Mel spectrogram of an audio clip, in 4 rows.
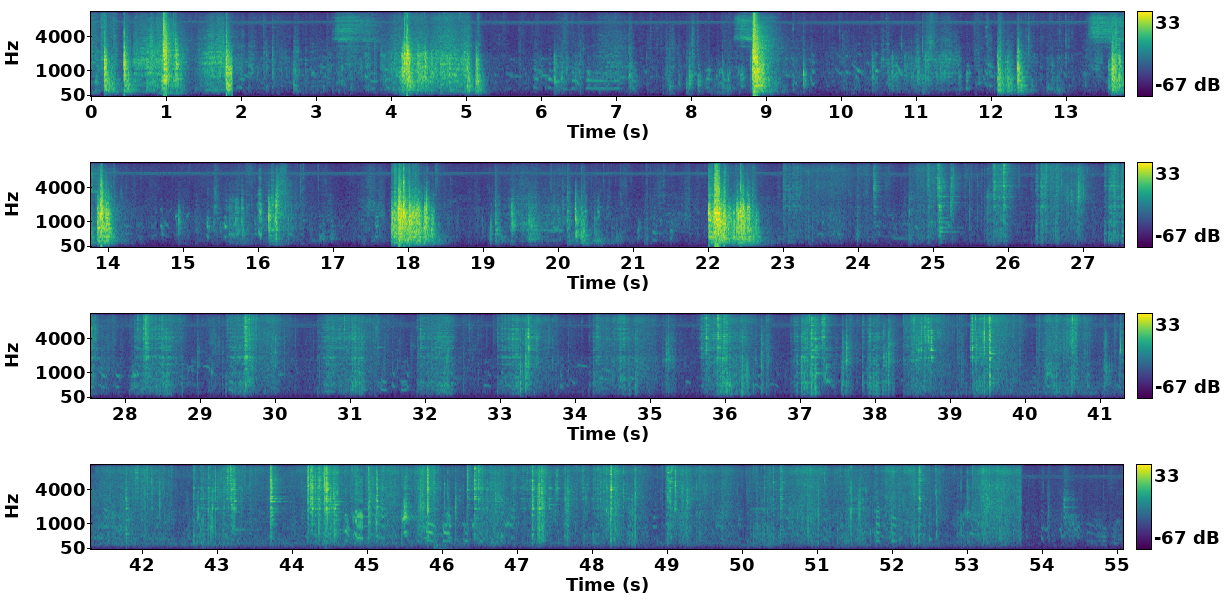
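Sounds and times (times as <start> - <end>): wooden planks knocking and clattering: 0.0 - 3.0, 4.0 - 5.3, 7.7 - 14.3, 14.9 - 17.1, 17.7 - 20.9, 22.0 - 23.4, 33.0 - 53.8
chickens clucking: 0.0 - 55.0
rake and hoe scraping dirt: 0.0 - 55.0.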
